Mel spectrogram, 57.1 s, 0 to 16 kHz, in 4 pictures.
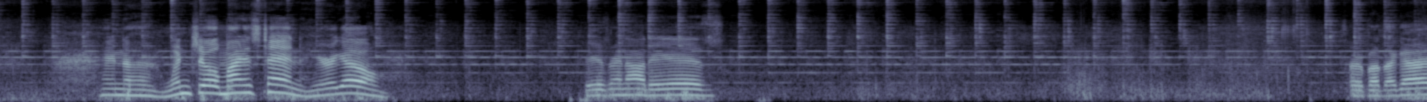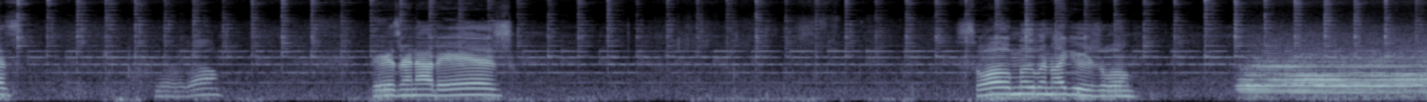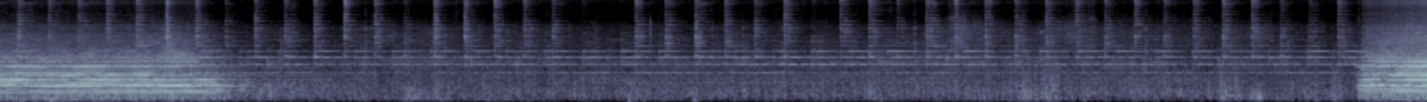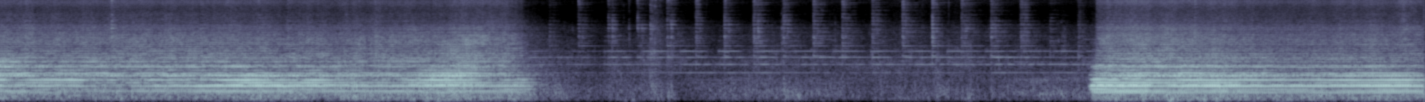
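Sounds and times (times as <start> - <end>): train rumbling: 0.0 - 57.0
locomotive horn blasts: 26.7 - 31.1, 42.2 - 48.4, 53.7 - 57.0.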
